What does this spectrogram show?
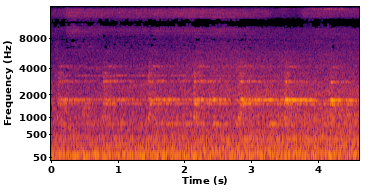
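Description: Amtrak passenger train rolling slowly into a station, a short metallic squeal repeating about every 0.7 seconds over a low rumble.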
